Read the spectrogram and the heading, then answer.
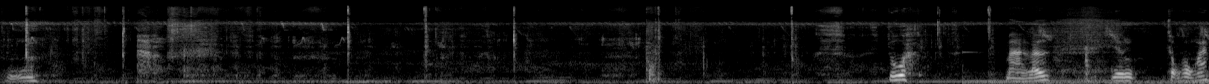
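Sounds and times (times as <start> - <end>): person chewing fruit: 0.0 - 10.0
insects chirring: 0.0 - 12.0
sharp clicks and crunches: 0.1 - 2.0.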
